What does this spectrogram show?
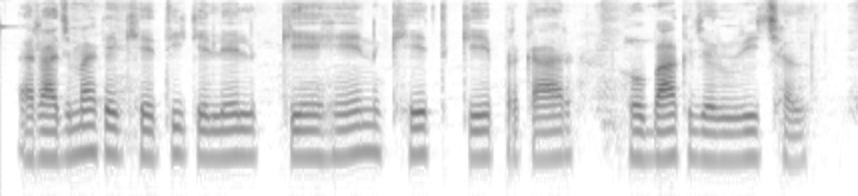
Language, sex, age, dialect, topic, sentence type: Maithili, male, 18-24, Eastern / Thethi, agriculture, question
